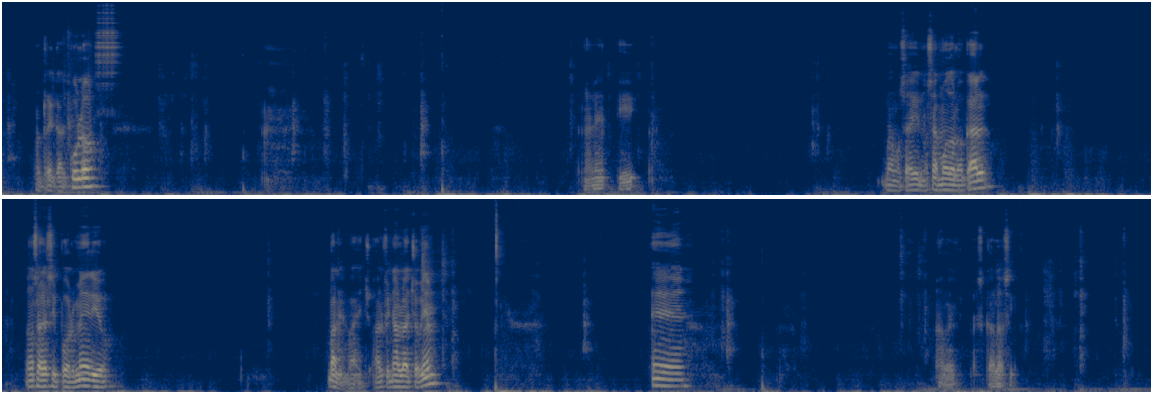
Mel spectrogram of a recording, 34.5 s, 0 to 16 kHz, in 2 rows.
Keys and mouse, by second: 0.8 shift+n, 1.3 Tab, 2.9 g, 3.9 click, 4.6 shift+right click, 6.1 ctrl+shift+b, 7.6-17.4 middle drag, 9.1 z, 12.2 z, 13.8 q, 23.9 Tab, 27.9 ctrl+d, 31.0 n.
